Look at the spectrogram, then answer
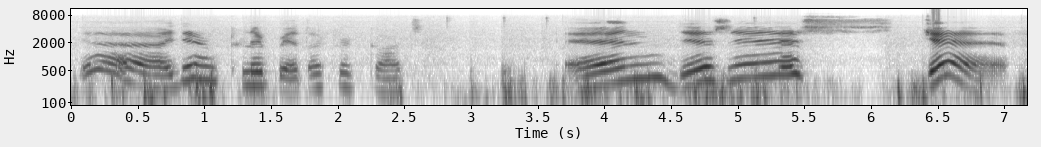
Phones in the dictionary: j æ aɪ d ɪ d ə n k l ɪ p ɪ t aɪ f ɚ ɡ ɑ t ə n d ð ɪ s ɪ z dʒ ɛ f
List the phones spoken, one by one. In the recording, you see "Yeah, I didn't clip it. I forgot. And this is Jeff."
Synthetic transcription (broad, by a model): j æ aɪ d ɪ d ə n k l ɪ p ɪ t aɪ f ɚ ɡ ɑ t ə n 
